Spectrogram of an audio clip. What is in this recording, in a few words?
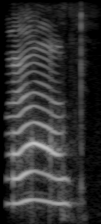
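"shan1yang2" Mandarin Chinese, female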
